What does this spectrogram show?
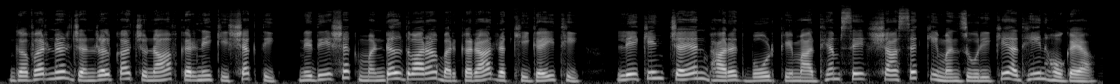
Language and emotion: Hindi, neutral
